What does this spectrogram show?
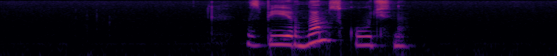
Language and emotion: Russian, sad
